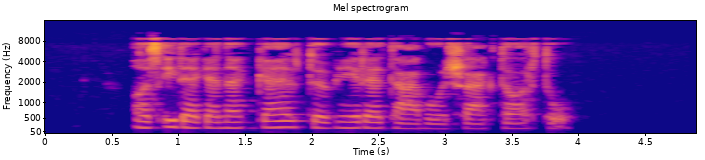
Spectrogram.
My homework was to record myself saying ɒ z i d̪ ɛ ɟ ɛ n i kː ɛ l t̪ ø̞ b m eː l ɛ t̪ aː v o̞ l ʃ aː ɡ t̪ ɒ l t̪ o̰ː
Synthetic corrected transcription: ɒ z i d̪ ɛ ɡ ɛ n ɛ kː ɛ l t̪ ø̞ b ɲ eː ɾ ɛ t̪ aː v o̞ l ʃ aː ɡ t̪ ɒ r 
